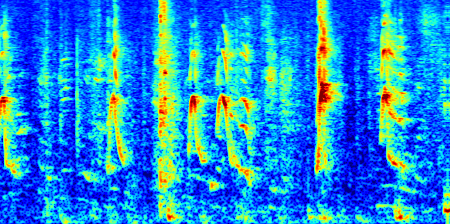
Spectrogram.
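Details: Pet otter stalking the owner's mother, chattering busily with a fast run of shrill squeaks, each falling sharply in pitch, coming almost every half second, over light thumps and movement noise.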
